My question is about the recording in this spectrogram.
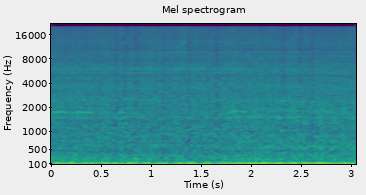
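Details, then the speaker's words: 1975 Chevy Camaro V8 at idle after fixing a skip from a cylinder not firing, now smooth and even with a steady beat, no stumble, firing on all cylinders; normal idle. "Alright, it's running good now."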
